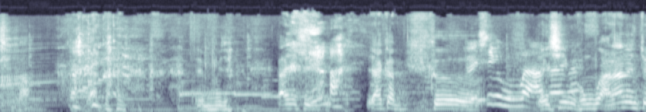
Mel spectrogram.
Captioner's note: laugh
